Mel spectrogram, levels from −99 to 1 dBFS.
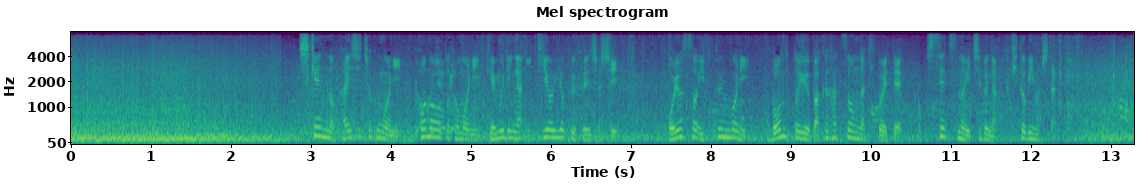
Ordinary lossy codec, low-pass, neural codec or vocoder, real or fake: none; 7.2 kHz; none; real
